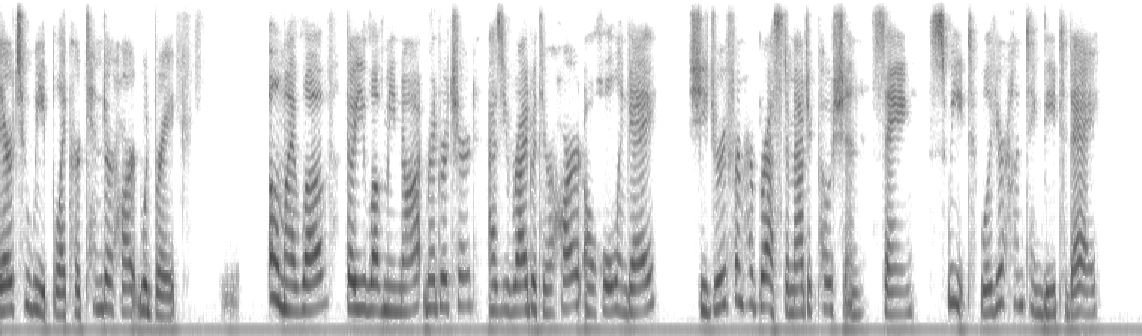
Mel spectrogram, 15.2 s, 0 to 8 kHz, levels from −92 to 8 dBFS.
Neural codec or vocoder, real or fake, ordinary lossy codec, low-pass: none; real; Opus, 16 kbps; 7.2 kHz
